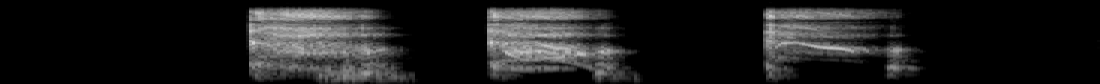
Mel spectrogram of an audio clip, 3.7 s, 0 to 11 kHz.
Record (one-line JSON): {"three_cough_length": "3.7 s", "three_cough_amplitude": 19311, "three_cough_signal_mean_std_ratio": 0.5, "survey_phase": "alpha (2021-03-01 to 2021-08-12)", "age": "18-44", "gender": "Female", "wearing_mask": "No", "symptom_cough_any": true, "symptom_shortness_of_breath": true, "symptom_fatigue": true, "symptom_headache": true, "symptom_change_to_sense_of_smell_or_taste": true, "symptom_loss_of_taste": true, "symptom_onset": "5 days", "smoker_status": "Ex-smoker", "respiratory_condition_asthma": false, "respiratory_condition_other": false, "recruitment_source": "Test and Trace", "submission_delay": "2 days", "covid_test_result": "Positive", "covid_test_method": "RT-qPCR", "covid_ct_value": 21.3, "covid_ct_gene": "E gene"}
